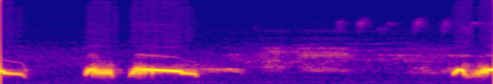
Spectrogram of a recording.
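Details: Spotted dove used as a trapping lure, cooing in the deep 'thổ' voice to challenge wild doves. A brief note and an arched coo drooping at its end, faint murmuring, then a two-part wavering coo.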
